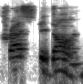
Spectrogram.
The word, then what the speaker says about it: kraspedon: word in this verse of Matthew 9:20 is kraspedon. That's how it's pronounced.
